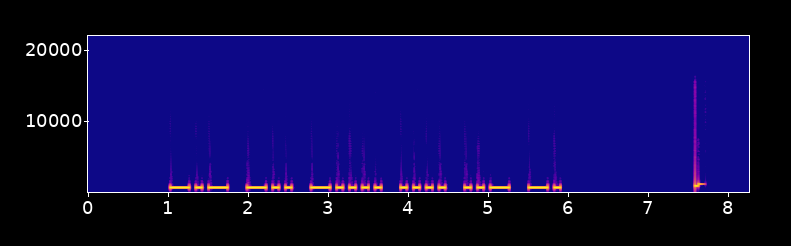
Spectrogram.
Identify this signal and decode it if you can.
Morse code, heard as a keyed tone, about 15 wpm, 700 Hz. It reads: KD6HUN
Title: USA Call Signs - 6x Character Spacing - 15wpm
